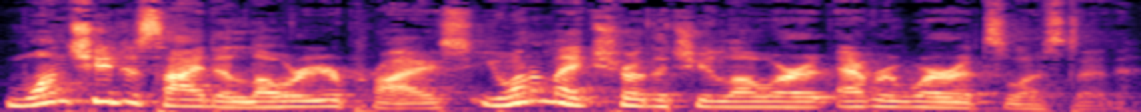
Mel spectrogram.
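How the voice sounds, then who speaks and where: Bright, higher-voiced man giving scripted instruction. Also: very animated, fast. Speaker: instructor in a home-selling course.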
